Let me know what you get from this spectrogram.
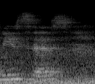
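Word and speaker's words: WISE: w i Ys and we pronounce it Weis like we sisters because that's exactly what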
